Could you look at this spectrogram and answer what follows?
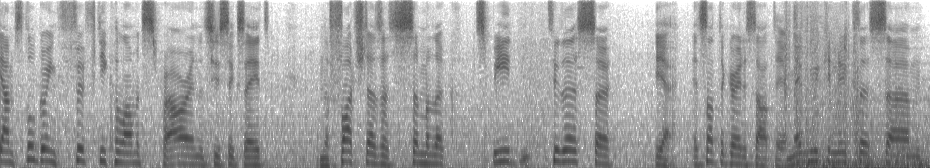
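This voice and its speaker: A man's voice: a little high, a little hiss or hum. A young man with a South African accent, casually commentating a live stream of his tank game and greeting viewers in chat, with plenty of ums and restarts. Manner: casual, thinks aloud, many ums and restarts.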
